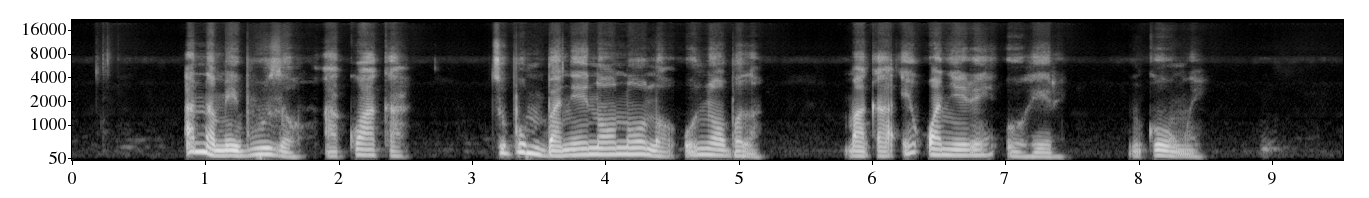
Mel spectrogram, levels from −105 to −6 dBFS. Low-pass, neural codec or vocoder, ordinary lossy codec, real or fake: none; autoencoder, 48 kHz, 128 numbers a frame, DAC-VAE, trained on Japanese speech; none; fake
